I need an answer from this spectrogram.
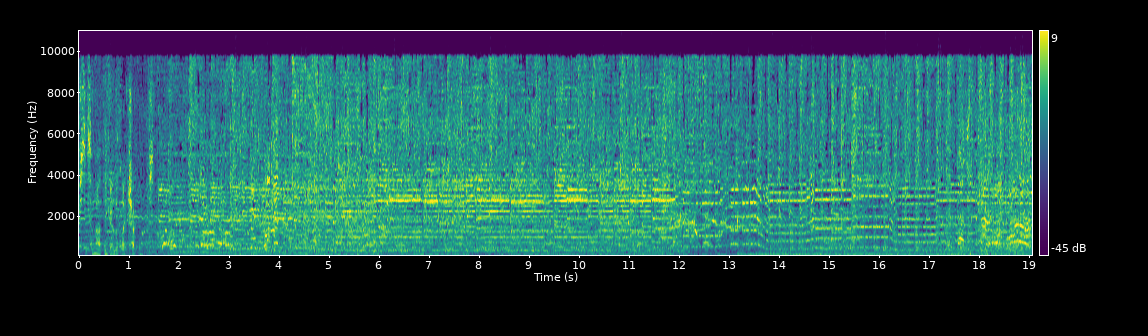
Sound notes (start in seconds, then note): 1.5 actors grunting; 2.2 upbeat music; 7.2 upbeat music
